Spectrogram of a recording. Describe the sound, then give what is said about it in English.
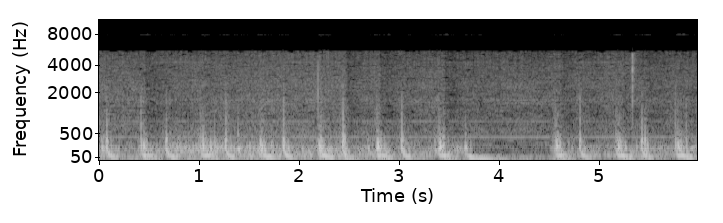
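A steady heartbeat thumps in low, muffled pairs, then briefly falls silent as a beat drops out, about every eighth or ninth beat, before the rhythm resumes. A faint hum runs underneath. “When I go to bed at night, I keep myself awake listening to the silence that replaces every eighth or ninth beat of my heart.”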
